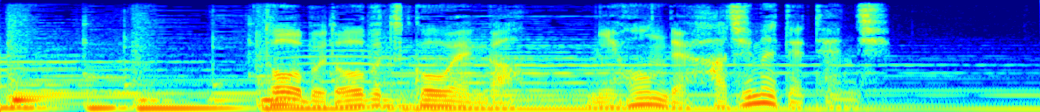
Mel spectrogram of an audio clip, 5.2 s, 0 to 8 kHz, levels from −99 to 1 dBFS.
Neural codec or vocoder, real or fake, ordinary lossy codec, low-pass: none; real; none; 7.2 kHz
